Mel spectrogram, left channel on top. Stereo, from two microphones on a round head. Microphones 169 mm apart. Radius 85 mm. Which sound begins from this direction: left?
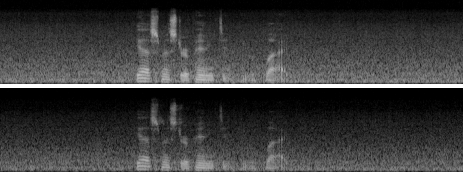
A man speaking, at 1.4 s.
